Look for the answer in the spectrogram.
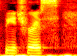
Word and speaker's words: Beatrice: And then the first claim under the Homestead Act was staked near Beatrice, I think it's pronounced Beatrice, Nebraska in 1863.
